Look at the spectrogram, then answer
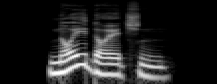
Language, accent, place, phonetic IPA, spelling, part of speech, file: German, Germany, Berlin, [ˈnɔɪ̯dɔɪ̯tʃn̩], neudeutschen, adjective, De-neudeutschen.ogg
- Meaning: inflection of neudeutsch: 1. strong genitive masculine/neuter singular 2. weak/mixed genitive/dative all-gender singular 3. strong/weak/mixed accusative masculine singular 4. strong dative plural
